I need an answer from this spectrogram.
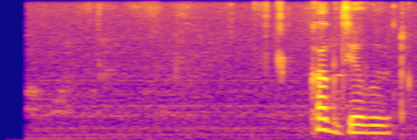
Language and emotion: Russian, neutral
